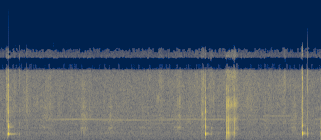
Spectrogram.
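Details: Cat with hiccups: short, sharp little hic sounds, about four over six seconds at irregular gaps, in a quiet room.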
